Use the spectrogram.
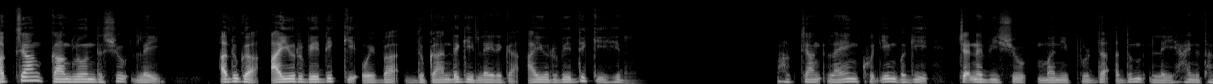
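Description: Right after "ꯗꯨꯀꯥꯟꯗꯒꯤ ꯂꯩꯔꯒ ꯑꯌꯨꯔꯕꯦꯗꯤꯛꯀꯤ", at 6.25 s, the speech breaks off, likely a long network dropout. The receiver smears the last sound into a short fading buzz, then you get about 1.3 s of dead air until 7.79 s. Roughly 1.5 s of speech simply never arrived, so when audio resumes it jumps ahead with that chunk gone.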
